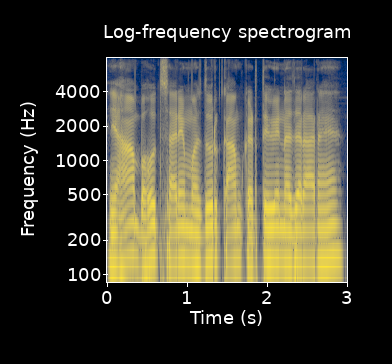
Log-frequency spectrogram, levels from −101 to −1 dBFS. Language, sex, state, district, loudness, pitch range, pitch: Hindi, male, Jharkhand, Ranchi, -12 LUFS, 120-130 Hz, 125 Hz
